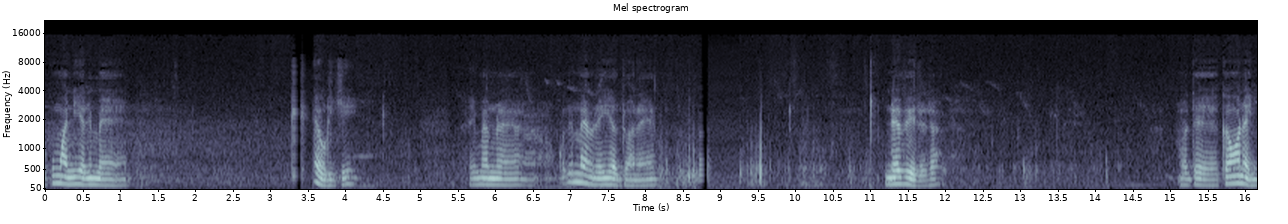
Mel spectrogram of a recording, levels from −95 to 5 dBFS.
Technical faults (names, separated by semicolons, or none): long network dropout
